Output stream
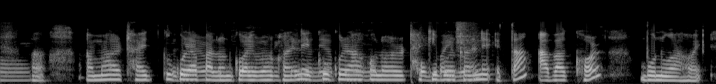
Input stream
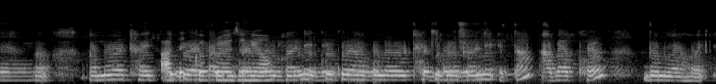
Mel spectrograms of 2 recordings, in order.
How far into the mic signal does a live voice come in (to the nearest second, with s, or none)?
2 s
